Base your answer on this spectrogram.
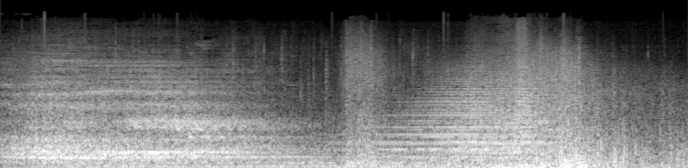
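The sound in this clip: Thunder during a storm, a loud, sustained low rumbling roar that swells and surges toward the end before easing off.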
